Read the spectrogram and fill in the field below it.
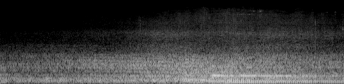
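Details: A car approaches and passes outdoors, its rumble swelling then easing slightly, with a faint engine tone and no animal sounds.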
